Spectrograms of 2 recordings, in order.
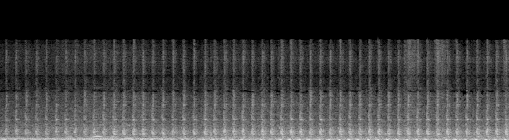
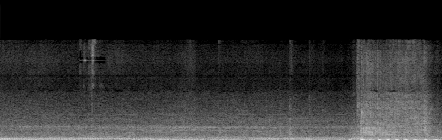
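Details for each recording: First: Motorcycle engine at idle with a rough, hard, even ticking knock from the cylinder head, about three or four a second; oil spurts at the cam chain tensioner area when revved. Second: Motorcycle after repair of rough clattering noise from the cylinder head: steady even running then throttle blip, firm regular pulsing, no top-end clatter; rough noise drastically reduced.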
